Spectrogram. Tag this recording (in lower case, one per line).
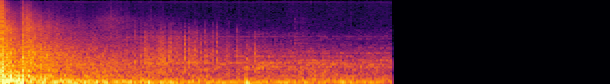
explosion
fireworks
